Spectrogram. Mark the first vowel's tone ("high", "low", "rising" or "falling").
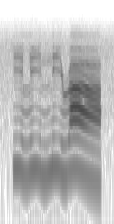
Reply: falling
